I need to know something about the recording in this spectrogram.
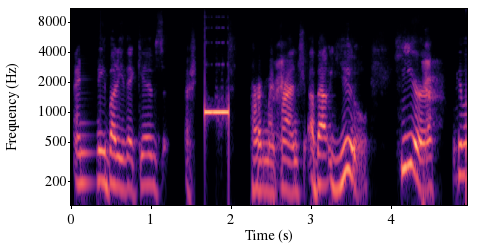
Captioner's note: beep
